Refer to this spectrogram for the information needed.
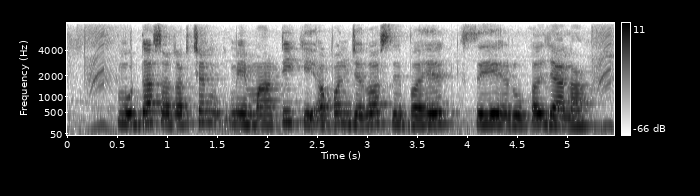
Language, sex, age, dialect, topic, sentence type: Bhojpuri, male, 18-24, Northern, agriculture, statement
